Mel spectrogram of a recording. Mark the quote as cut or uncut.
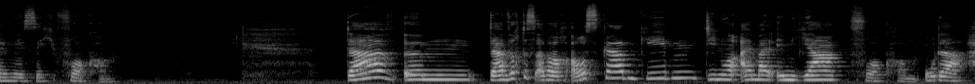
uncut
